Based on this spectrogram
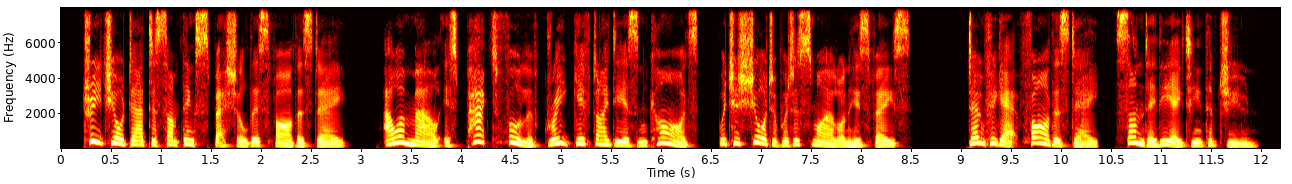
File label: UK Fathers Day Female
